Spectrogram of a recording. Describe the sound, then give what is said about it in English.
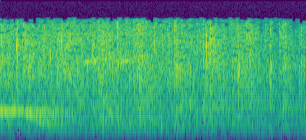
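Applause from a church audience after worship, a dense, steady clapping that holds at an even loudness for about three seconds with no clear breaks. “Give the Lord a big hand, please.”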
